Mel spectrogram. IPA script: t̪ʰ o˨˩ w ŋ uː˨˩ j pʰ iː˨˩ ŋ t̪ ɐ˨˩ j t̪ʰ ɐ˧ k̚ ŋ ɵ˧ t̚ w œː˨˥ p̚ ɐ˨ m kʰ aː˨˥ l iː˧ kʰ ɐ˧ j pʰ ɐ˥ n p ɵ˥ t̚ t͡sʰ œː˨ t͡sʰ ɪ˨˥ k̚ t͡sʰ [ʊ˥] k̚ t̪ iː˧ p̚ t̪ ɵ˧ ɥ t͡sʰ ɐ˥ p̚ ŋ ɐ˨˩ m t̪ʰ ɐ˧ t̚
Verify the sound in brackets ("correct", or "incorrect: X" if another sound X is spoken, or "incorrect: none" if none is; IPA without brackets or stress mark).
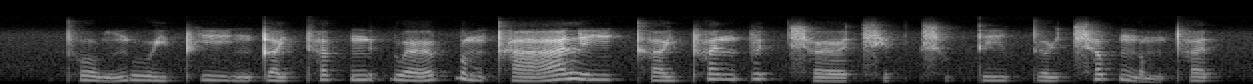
incorrect: ʊ˧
